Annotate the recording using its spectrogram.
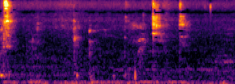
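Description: Near silence with faint whispering.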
